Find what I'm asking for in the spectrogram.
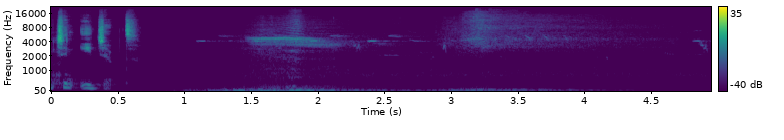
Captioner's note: birds chirping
